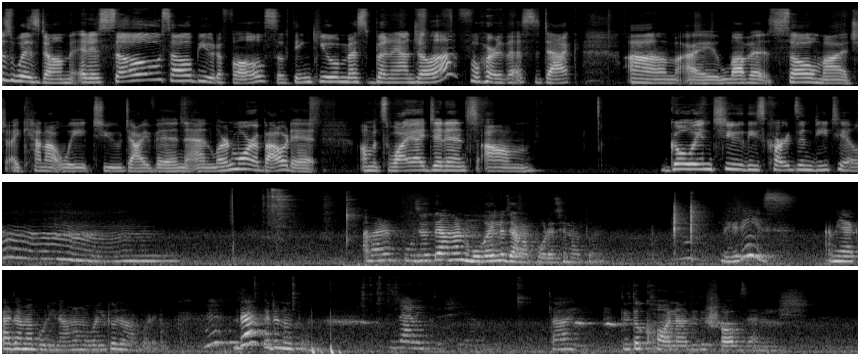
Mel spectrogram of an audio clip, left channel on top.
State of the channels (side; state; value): both; different; correlation -0.01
